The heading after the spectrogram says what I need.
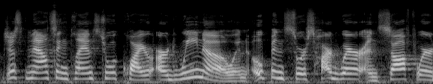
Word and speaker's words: Arduino: Arduino. Arduino. It's Italian.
